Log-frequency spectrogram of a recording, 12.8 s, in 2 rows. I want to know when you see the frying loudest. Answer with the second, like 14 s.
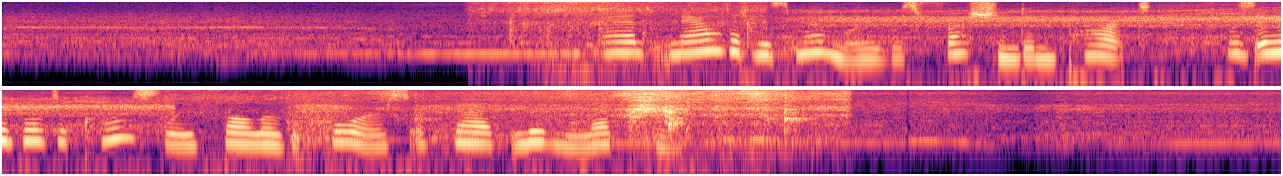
10 s.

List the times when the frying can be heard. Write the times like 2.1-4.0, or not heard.
2.3-3.9, 7.2-10.7.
